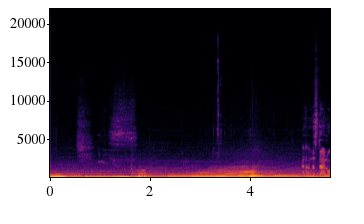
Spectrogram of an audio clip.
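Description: A Ferrari 296 GTB's twin-turbo V6 revs on a drive in Cape Town, heard onboard: a clear engine note climbing steadily in pitch, with a brief dip and turbo whoosh, ending in a high, screaming rev under faint cabin noise.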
